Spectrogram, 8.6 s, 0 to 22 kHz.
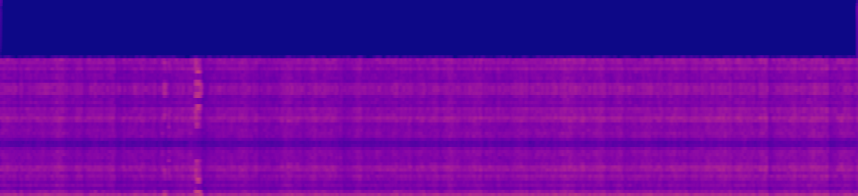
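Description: Steady rush of airflow around an ASK-21 sailplane's canopy and fuselage, heard inside the cockpit of the engineless glider in flight. There is one brief click about two seconds in.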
